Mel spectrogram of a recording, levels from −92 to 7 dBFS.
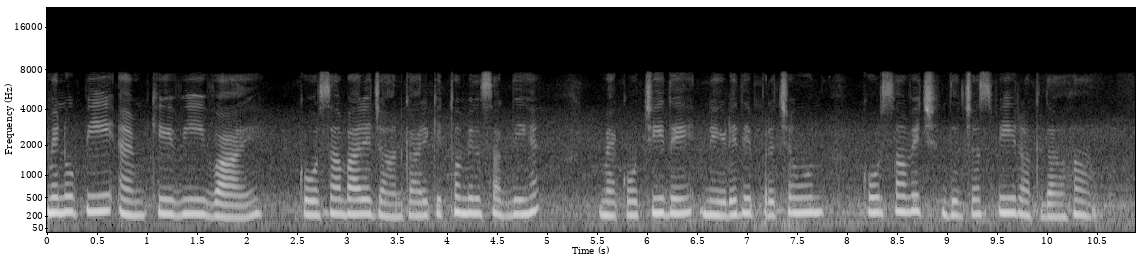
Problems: none marked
